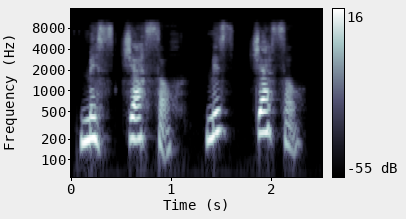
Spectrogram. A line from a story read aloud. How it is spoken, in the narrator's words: with a gasp I echoed it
